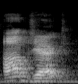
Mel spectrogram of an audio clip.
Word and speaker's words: object: And so we very often say the word differently because of the stresses. Object versus object.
